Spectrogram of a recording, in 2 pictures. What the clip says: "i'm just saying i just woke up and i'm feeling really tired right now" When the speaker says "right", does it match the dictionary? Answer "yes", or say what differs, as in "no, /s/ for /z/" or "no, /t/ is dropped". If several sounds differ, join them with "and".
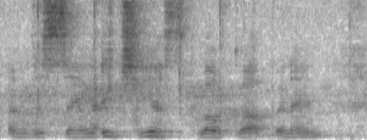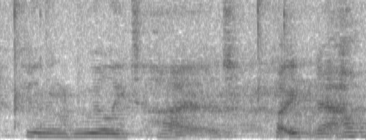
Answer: no, /l/ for /ɹ/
